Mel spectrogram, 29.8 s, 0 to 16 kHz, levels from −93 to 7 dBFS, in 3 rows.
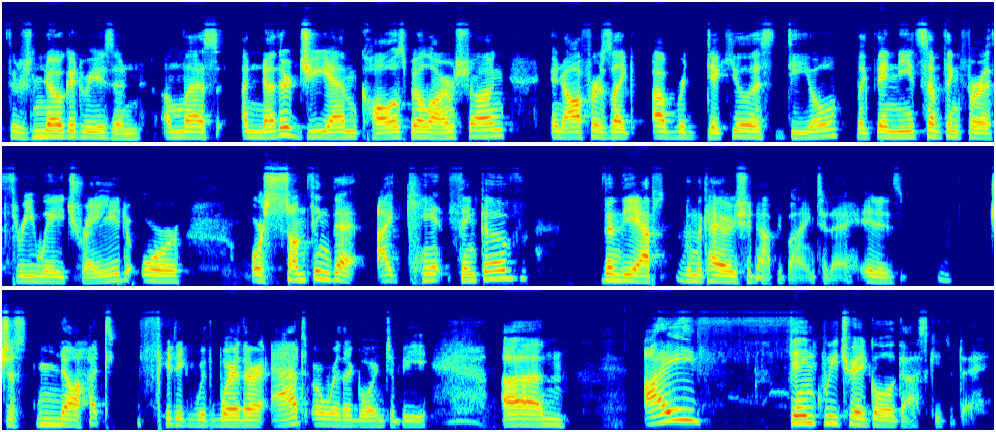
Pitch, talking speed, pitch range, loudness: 145 Hz, 130 wpm, 135-165 Hz, -23 LUFS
